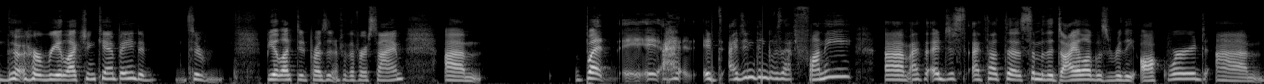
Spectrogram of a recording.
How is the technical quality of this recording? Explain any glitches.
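The recording has one clear glitch in the speech: periodic USB or driver dropouts. From 5.12 to 9.62 s, starting just before "I thought that some", the sound drops out every 0.5 s. There are about ten gaps, each around 10 ms of silence. Something is stalling the USB link or audio driver on a fixed timer. Each stall leaves a tiny hole, heard as a steady tick over the speech.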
